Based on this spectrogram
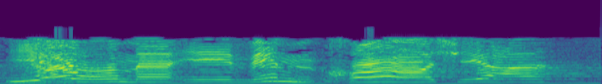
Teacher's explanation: يعني أعطي النون حقها أو التنوين حقه وبدون غنة · Term: الإظهار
